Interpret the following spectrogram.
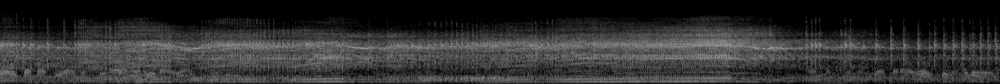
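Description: Engine of a lure-coursing machine running and dragging the lure line, its pitch rising and falling several times; the low engine note drops away about seven and a half seconds in, and rapid clicking follows.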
